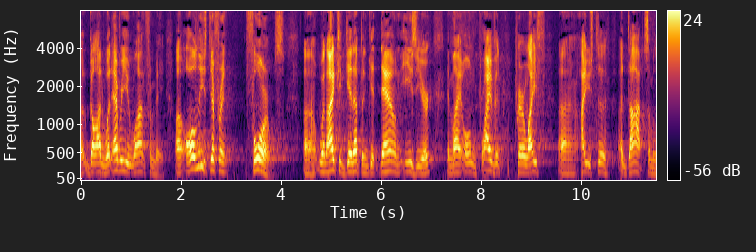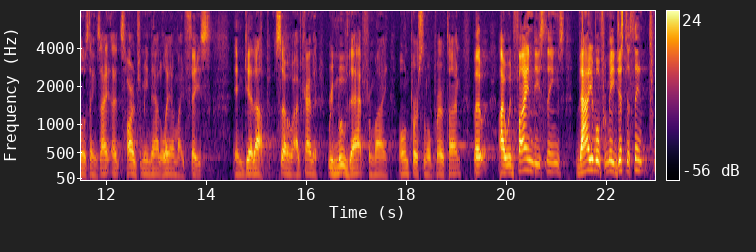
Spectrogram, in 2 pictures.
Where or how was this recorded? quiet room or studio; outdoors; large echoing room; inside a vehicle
large echoing room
